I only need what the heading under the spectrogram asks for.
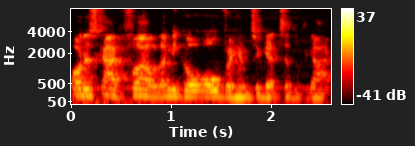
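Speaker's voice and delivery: ordinary talk, nothing marked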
